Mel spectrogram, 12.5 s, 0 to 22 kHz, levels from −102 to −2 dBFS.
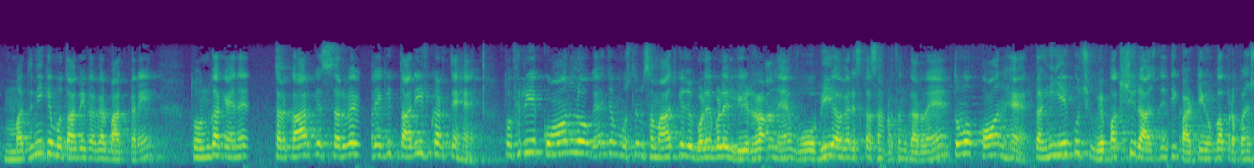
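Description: At 2.43 s the sound turns into a smeared continuation of what came just before, lasting about 0.34 s, and the same happens at 3.55 s for about 0.18 s. Both are likely long network dropouts: audio stopped arriving, the receiver stretched the last sound across the whole gap with no silence, and playback resumed further on without the missing stretch.

Short concealed packet loss occurs at 7.61 s. About 40 ms never reached the decoder in time, and the receiver patched the hole by extending the preceding sound before blending back into the real signal. The patch is heard as a brief smear or wobble.

At 8.79 s a burst of packet loss removes about 80 ms. The receiver bridges the gap with a continuation that falls in level, so it comes across as a short held buzz or fading hiss. The audio then picks up slightly further along, with the part in between gone.

The same short concealed packet loss recurs at 10.31 s and 11.67 s, each again about 40 ms filled with an extension of the preceding sound and heard as a brief smear. 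Throughout, the call codec path limits the audio to about 8 kHz, consistent with a wideband Opus setting.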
